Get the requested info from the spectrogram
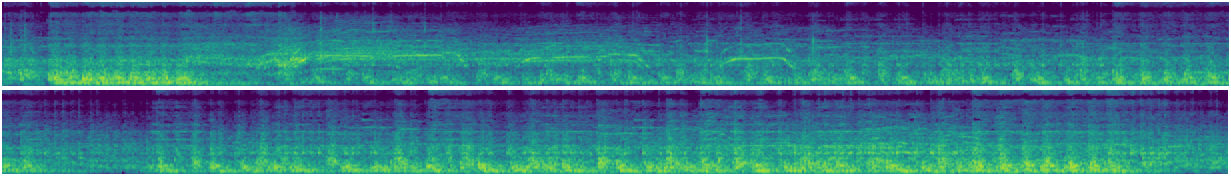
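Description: Drum and lyre corps playing live: drums keeping a fast, dense beat with bell lyres ringing over them, and a few voices calling out a few seconds in. The band drops back briefly about thirteen seconds in, then comes back in fuller and louder.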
